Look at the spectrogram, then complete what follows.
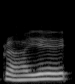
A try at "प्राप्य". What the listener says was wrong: तत् प्राप्य है, प्राय नहीं है, प्राप्य है।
